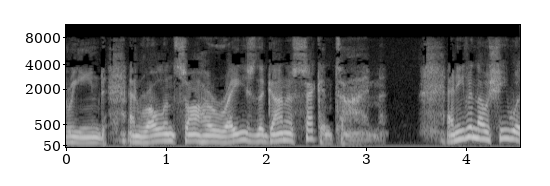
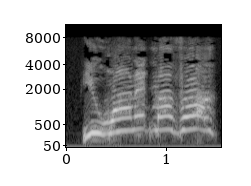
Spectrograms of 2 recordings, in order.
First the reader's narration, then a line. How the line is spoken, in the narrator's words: she screamed at him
